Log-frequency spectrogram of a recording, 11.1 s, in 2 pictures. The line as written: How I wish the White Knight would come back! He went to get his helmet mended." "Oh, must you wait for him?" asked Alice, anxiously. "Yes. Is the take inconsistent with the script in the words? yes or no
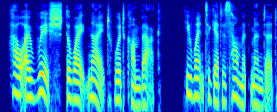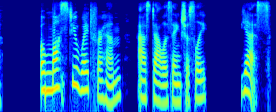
no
